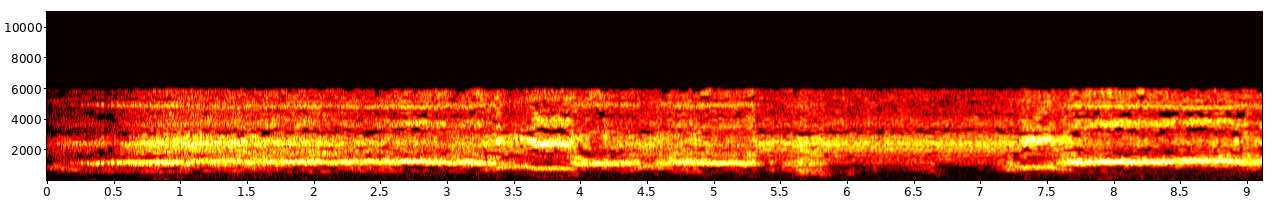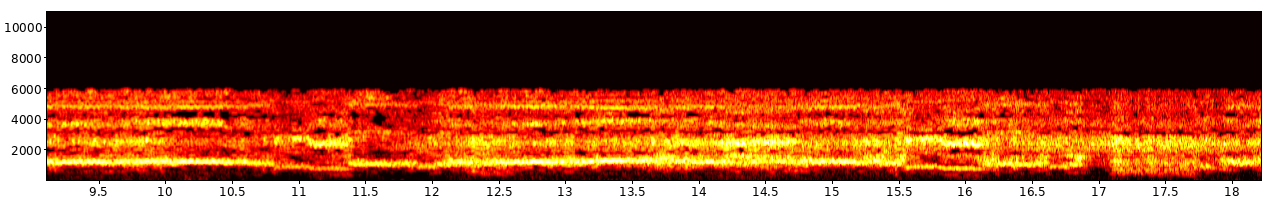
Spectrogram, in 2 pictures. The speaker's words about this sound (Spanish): fue la primera gran grabación de un Bigfoot que se había conseguido en sonido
